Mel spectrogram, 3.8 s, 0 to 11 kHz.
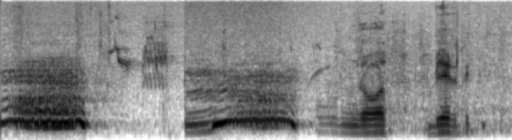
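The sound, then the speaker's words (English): About 10 head of cattle, kept by a herder in a barnyard in a village below the snow-covered Tian Shan Mountains, moo several times in a row: loud, drawn-out lowing calls with rich harmonics, separated by brief pauses, with no talking in between. “47-year-old Alim Saltavat keeps about 10 head of cattle here.”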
